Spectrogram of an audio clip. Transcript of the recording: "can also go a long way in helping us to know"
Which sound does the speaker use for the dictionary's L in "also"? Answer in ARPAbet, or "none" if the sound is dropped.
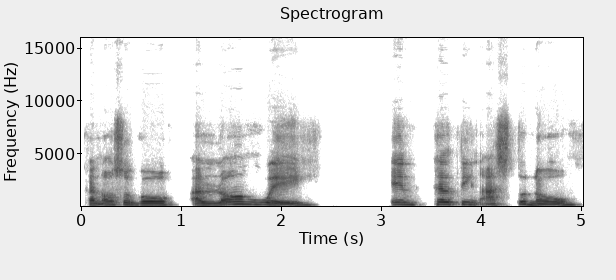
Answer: L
